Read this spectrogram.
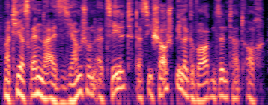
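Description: A man's voice: mid-range voice, fast, vocal fry, husky, no echo, studio quality. A man hosting a broadcast interview, introducing his guest and putting questions. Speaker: radio host.

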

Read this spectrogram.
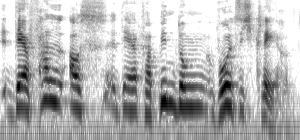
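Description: An actor playing a sly, deferential village clerk, politely insinuating, in a classic radio comedy. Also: male voice, high voice, big pitch swings, unhurried, exaggerated voice. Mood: sly deference.

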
